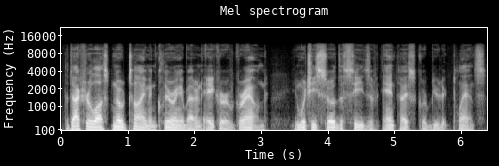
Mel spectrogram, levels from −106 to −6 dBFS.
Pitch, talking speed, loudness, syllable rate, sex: 90 Hz, 205 wpm, -19 LUFS, 5.2 syllables/s, male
